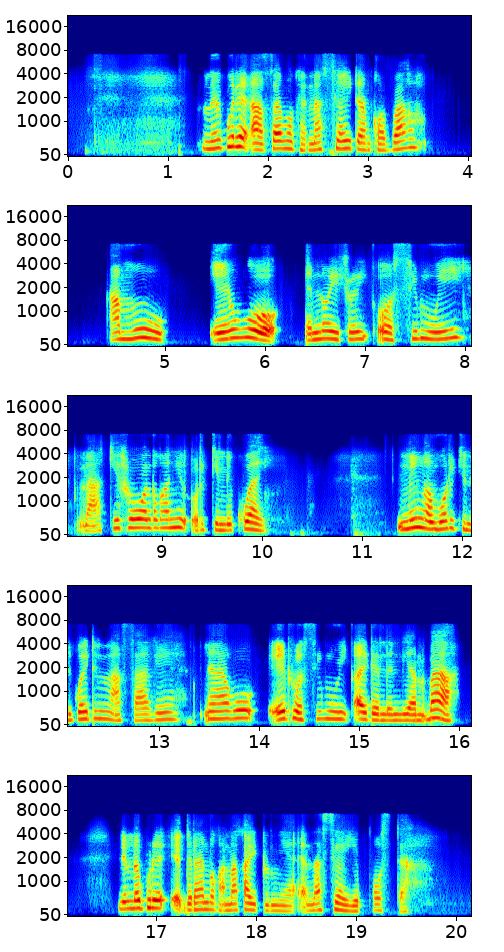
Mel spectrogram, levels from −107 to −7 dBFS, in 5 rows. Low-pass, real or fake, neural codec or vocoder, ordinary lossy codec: 7.2 kHz; fake; codec, 16 kHz, 1 kbps, X-Codec, HuBERT features, trained on general audio; none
